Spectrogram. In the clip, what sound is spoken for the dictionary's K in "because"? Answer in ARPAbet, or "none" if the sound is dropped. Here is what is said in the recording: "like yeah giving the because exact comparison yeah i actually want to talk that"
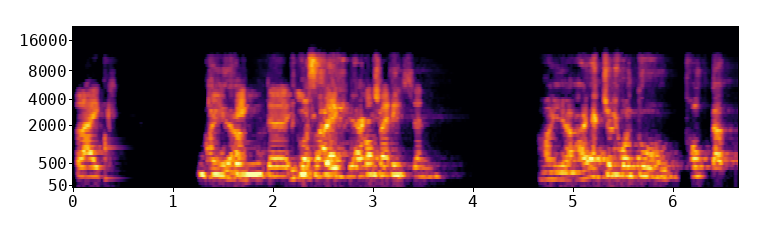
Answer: none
